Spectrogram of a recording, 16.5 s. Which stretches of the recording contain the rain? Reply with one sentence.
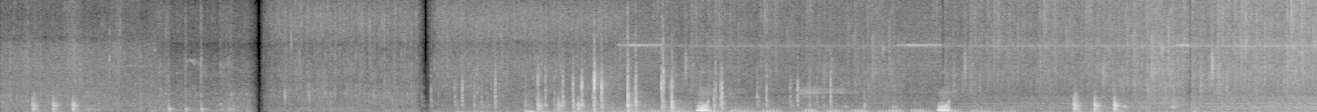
The rain can be heard from 0.0 to 16.4 s.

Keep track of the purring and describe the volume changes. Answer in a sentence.
The loudness of the purring goes down, then up.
